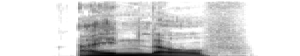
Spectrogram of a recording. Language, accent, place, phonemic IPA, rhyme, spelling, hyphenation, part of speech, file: German, Germany, Berlin, /ˈaɪ̯nˌlaʊ̯f/, -aʊ̯f, Einlauf, Ein‧lauf, noun, De-Einlauf.ogg
- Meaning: 1. the act of running in 2. run-in, finish 3. enema (injection of fluid into the rectum) 4. harsh critique 5. entry (place where a liquid or a gas enters a system)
